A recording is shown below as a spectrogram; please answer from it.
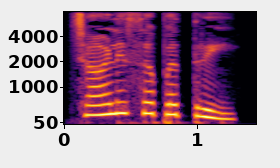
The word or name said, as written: ಚಾಳಿಸಪತ್ರಿ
